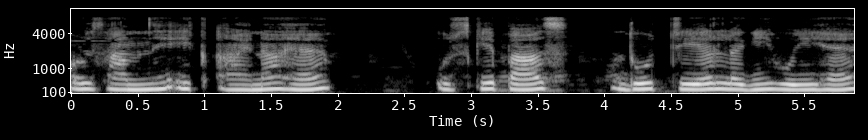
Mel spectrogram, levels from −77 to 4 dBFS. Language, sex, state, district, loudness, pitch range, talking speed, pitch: Hindi, female, Uttar Pradesh, Budaun, -14 LUFS, 200-225 Hz, 120 wpm, 215 Hz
